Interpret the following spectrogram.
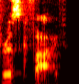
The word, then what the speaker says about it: RISC-V: just go ahead and look this up pronounced risk five okay so in risk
